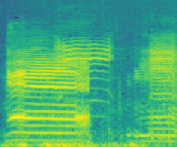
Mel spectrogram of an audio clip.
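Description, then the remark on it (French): Sheep bleat loudly in a park in the Lot department east of Cahors, France. Ewes that have just given birth and their lambs call to each other in overlapping cries: a long wavering bleat, a brief pause, then another higher call. “vous entendez ces brebis, elles viennent de donner naissance à leurs agneaux”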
